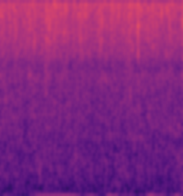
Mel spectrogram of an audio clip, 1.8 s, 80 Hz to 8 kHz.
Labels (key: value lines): label: biophony
recorder: SoundTrap 300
